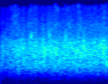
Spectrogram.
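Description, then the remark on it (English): An NRA crowd applauds and cheers in a dense, steady roar of clapping that holds at an even, fairly loud level throughout, with no speech on top. “It's no surprise that an NRA crowd cheered.”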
